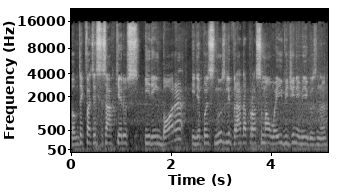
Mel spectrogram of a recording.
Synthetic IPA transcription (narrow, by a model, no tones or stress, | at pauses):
vɐ̃mʊt̪eɾkɪ̥fazeɾesɪzaɾkeɾʊsiɾẽj̃ẽbɔɾɐɪd̪epojznʊzlivɾaɾd̪ɐpɾɔsimɐwejvɪd͡ʒɪinimiɡʊz̬nɛ̃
